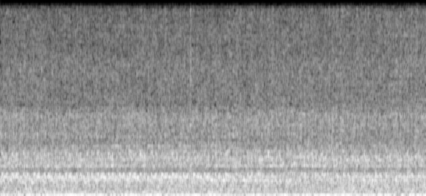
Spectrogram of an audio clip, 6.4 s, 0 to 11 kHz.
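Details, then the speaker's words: International T444E diesel in a rear-engine pusher bus at idle: loud drone with ticking exhaust puffs from several exhaust leaks and a slightly uneven beat; owner suspects a problem in one cylinder. "So we're going to start it up so you can hear this little T444E, and it's got a couple exhaust leaks, but see if you can pay attention. It's going to get loud, but see if you can hear the difference, or if you can pick up on the one cylinder."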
